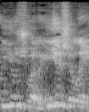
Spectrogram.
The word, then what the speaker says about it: usually: Ó, presta atenção no som do U. Então, a gente fala you. Igual você fala you. You. Usually.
